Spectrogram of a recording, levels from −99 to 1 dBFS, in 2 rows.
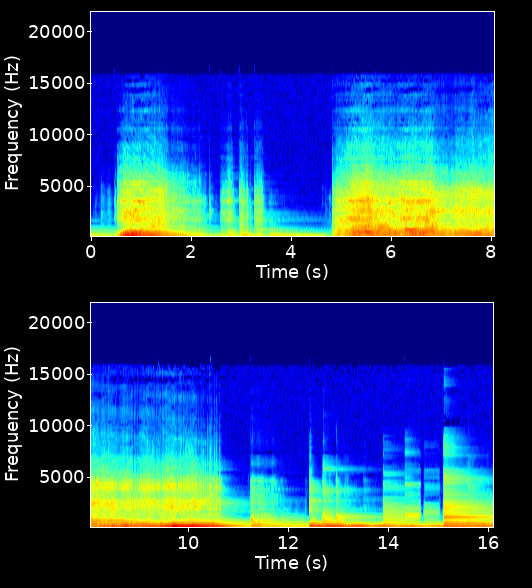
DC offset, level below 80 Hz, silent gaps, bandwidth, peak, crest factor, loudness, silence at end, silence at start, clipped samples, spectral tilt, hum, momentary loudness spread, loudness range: under 0.1%; -46 dBFS; none; 9 kHz; 0 dBFS; 20 dB; -20 LUFS; 0 s; 0 s; under 0.1%; -7 dB/octave; none; 22 LU; 11 LU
